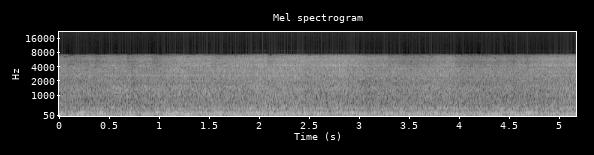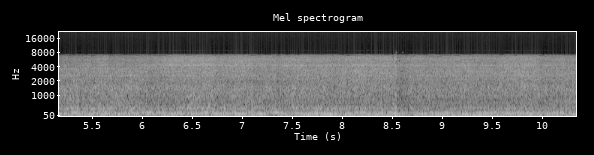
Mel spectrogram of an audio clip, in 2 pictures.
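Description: Steady road noise inside a car's cabin as it cruises at highway speed: a constant low hum under an even hiss.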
